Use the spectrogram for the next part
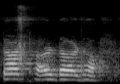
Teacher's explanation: जीभ बिल्कुल जो बोलते हैं ना, जैसे टा ठा तालू से भी पीछे जा रही है, उससे बोलते हैं मूर्धन्य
